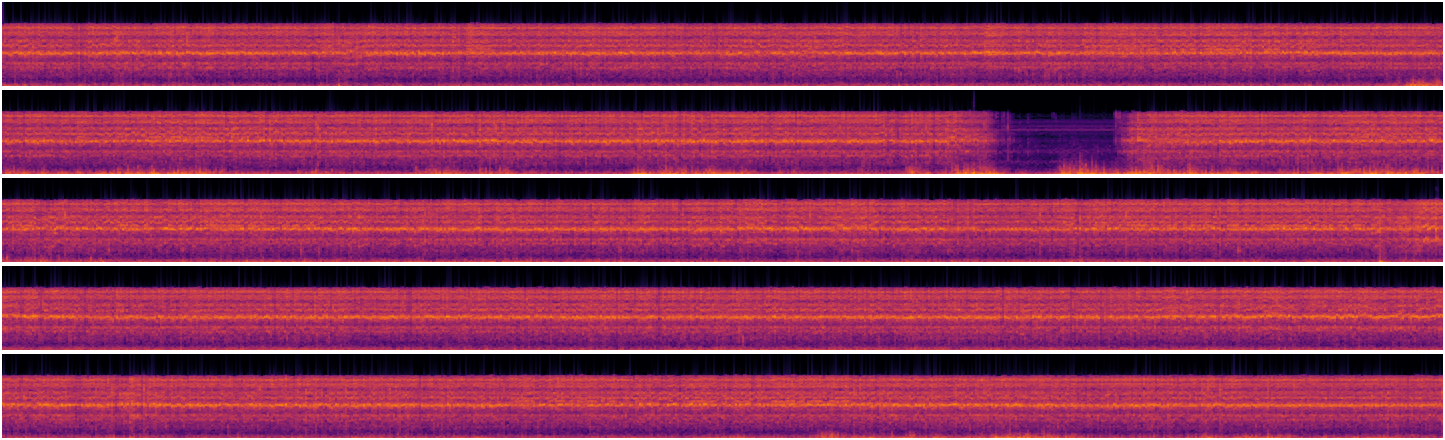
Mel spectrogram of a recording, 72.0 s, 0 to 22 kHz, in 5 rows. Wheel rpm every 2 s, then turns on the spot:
240, 230, 230, 230, 230, 220, 220, 230, 220, 230, 230, 220, 40, 210, 210, 210, 230, 230, 230, 230, 210, 230, 230, 230, 230, 230, 230, 240, 230, 230, 230, 220, 210, 220, 220, 240.
none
